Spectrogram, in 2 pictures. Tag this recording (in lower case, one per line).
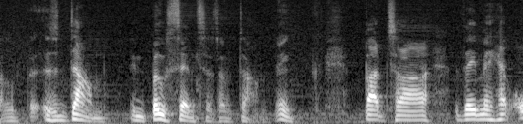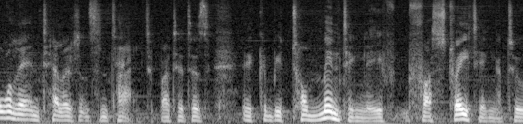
speech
